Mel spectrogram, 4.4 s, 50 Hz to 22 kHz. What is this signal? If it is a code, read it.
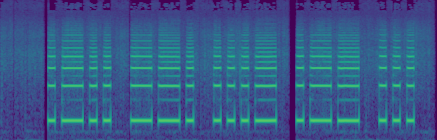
Morse code, heard as a keyed tone, about 18 wpm, 610 Hz, with noise. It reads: LGVWS
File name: training / NAVPERS 11049to11060 / NAVPERS 11059 RA RB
